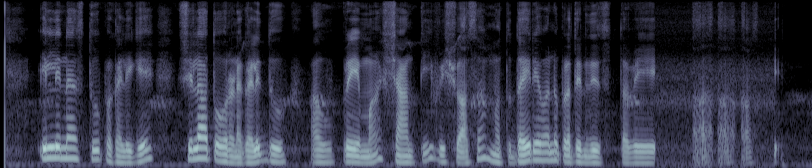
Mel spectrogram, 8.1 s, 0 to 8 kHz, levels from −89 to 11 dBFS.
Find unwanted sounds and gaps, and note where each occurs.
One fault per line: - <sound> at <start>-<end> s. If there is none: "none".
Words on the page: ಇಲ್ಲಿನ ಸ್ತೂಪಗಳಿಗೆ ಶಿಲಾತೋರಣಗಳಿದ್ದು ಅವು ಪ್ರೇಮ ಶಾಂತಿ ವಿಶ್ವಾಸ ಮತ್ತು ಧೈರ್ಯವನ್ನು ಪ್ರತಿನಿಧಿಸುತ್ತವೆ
- laugh at 6.9-7.6 s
